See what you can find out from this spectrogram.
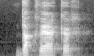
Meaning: roofer
- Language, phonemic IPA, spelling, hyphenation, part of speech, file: Dutch, /ˈdɑkʋɛrkər/, dakwerker, dak‧wer‧ker, noun, Nl-dakwerker.ogg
